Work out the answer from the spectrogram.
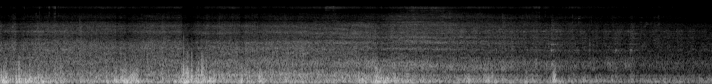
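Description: Passenger train coaches rolling past on the track, the wheels rumbling with a few sharp knocks. The sound gradually fades as the last coach goes by and the train draws away.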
